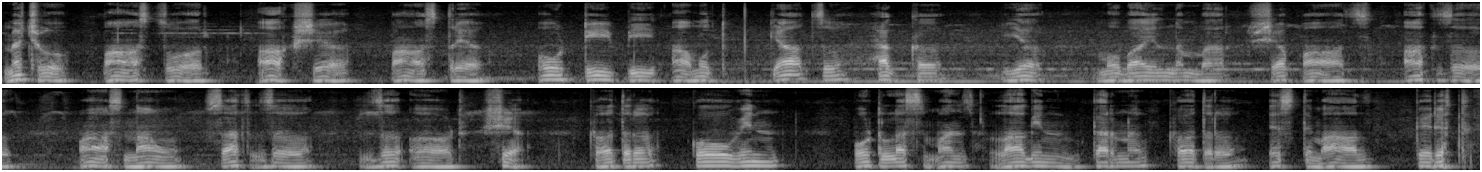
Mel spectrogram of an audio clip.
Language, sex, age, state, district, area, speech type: Kashmiri, male, 30-45, Jammu and Kashmir, Bandipora, rural, read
